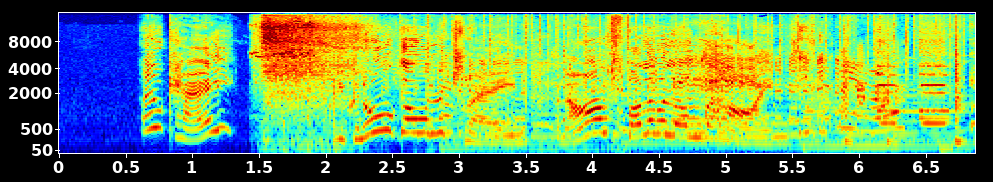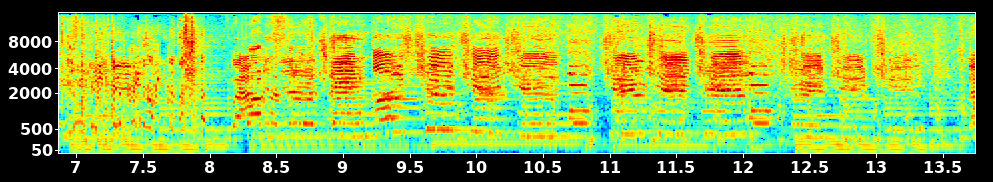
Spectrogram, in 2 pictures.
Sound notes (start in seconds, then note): 5.9 tooting; 6.7 all giggling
